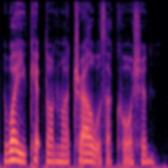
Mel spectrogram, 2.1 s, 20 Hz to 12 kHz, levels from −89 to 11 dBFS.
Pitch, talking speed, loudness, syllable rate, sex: 160 Hz, 285 wpm, -21 LUFS, 5.9 syllables/s, female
